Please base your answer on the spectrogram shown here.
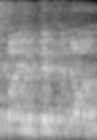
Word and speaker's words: spina bifida: Now it's pronounced spina bifida.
